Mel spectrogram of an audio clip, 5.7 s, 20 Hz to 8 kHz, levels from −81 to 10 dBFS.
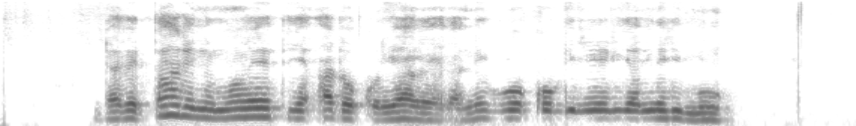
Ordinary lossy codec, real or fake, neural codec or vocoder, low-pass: none; fake; codec, 16 kHz, 4 kbps, FreqCodec, smaller model; none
